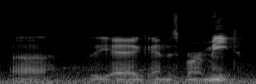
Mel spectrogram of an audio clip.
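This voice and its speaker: A man's very deep, low voice, fairly slow, amid audible room echo and noticeable background noise. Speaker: high school psychology teacher. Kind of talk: lecture. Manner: halting, many fillers.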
